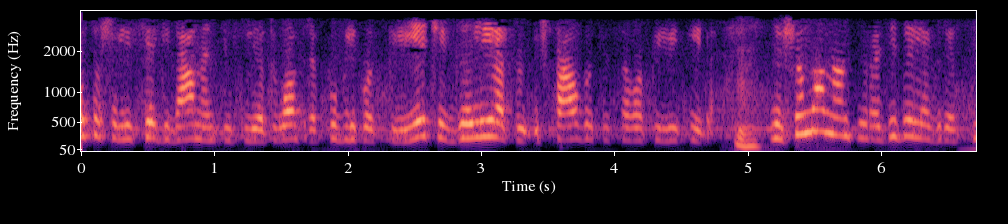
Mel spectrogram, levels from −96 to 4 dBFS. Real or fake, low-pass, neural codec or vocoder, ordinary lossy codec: real; 3.6 kHz; none; MP3, 24 kbps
